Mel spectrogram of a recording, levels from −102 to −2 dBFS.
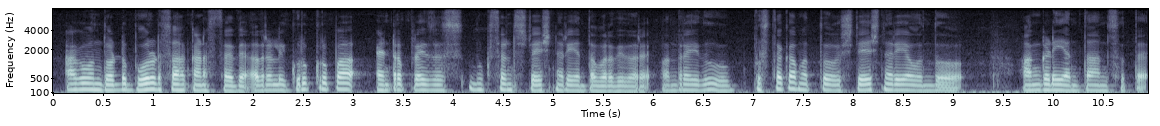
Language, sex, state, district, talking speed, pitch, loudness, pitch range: Kannada, male, Karnataka, Shimoga, 130 wpm, 150 Hz, -22 LUFS, 140-160 Hz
